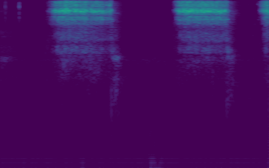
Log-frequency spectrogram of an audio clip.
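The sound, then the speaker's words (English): A person pushes air from the stomach past the tongue, without a call in the mouth, in a snake-like hiss: three sustained, fairly loud bursts separated by short pauses, with no talking. “and it sounds like I'm saying like hissing like a snake.”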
